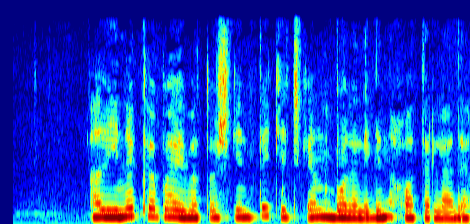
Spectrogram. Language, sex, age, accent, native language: Uzbek, female, 18-24, Samarqand, Uzbek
